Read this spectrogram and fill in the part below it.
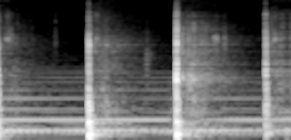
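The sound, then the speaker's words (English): Three evenly spaced knocks on a door, sharp, rapping in a steady rhythm over a low background hum with no one speaking. “But at the end of the day, He will be knocking.”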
